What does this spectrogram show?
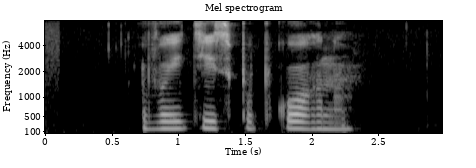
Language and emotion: Russian, neutral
